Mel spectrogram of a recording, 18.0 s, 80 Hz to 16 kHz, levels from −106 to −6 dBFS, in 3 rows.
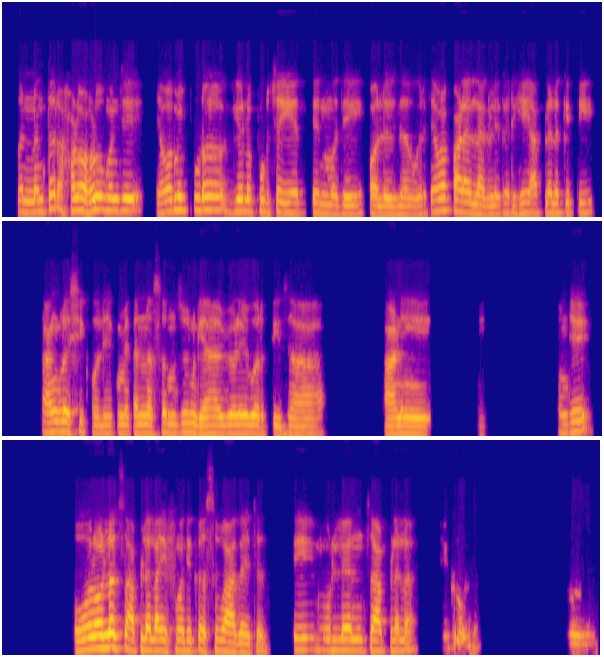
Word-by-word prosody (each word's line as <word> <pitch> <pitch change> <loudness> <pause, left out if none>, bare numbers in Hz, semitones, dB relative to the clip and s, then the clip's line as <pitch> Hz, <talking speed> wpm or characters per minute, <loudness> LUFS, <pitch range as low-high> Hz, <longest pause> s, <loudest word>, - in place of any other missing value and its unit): पण 185 -1 -3
नंतर 195 +6 -1
हळू-हळू 205 +1 +4
म्हणजे 205 0 +3 0.2
जेव्हा 180 +3 -1
मी 215 - +5
पुढं 220 0 0
गेलो 200 0 +2
पुढच्या 180 -1 -4
इयत्तेनमध्ये 155 -3 -3
कॉलेजला 140 -1 -1
वगैरे 140 +2 -6
तेव्हा 200 +3 0
कळायला 175 -3 +1
लागले, 145 -1 -2
की 150 - -8
हे 170 - -3
आपल्याला 165 0 -4
किती 170 0 -8
चांगलं 170 -1 -2
शिकवलं. 145 -5 -6
एकमेकांना 145 0 -2
समजून 155 +4 -2
घ्या. 140 0 +1
वेळेवरती 145 -2 +2
जा. 130 0 -4 0.9
आणि 135 0 +2 1.3
म्हणजे 160 +4 -2 0.9
ओव्हरऑलच 210 +6 +8
आपल्या 185 0 +3
लाईफमध्ये 175 -1 +2
कसं 180 - 0
वागायचं 150 - +2
ते 190 - -5
मूल्यांचं 180 -1 +1
आपल्याला 165 -1 -1 0.3
शिकवलं. - - -7 1.0
हं. 145 -1 -4
165 Hz, 125 wpm, -24 LUFS, 145-185 Hz, 1.3 s, ओव्हरऑलच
